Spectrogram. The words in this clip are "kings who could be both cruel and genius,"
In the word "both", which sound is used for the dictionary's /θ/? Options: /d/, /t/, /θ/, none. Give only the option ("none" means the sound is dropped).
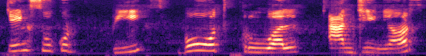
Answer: /t/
